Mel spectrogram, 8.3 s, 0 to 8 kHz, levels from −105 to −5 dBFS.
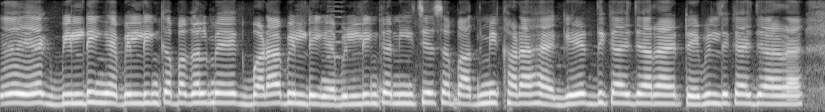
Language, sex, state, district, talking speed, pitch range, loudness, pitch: Hindi, female, Uttar Pradesh, Hamirpur, 210 wpm, 235-255 Hz, -16 LUFS, 245 Hz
